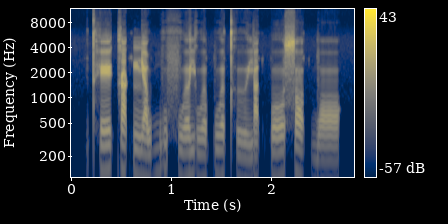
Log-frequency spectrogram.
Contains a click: no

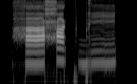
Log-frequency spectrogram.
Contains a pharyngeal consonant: yes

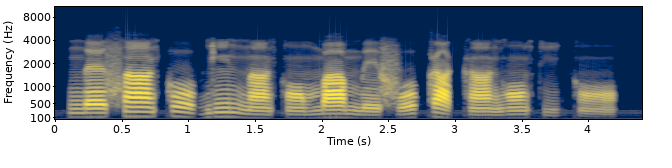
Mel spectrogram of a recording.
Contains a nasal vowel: yes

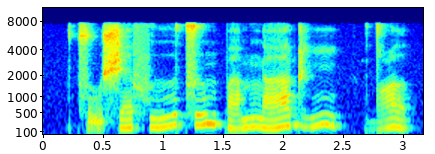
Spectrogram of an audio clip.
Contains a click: no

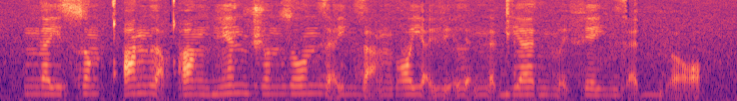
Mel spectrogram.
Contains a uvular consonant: yes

